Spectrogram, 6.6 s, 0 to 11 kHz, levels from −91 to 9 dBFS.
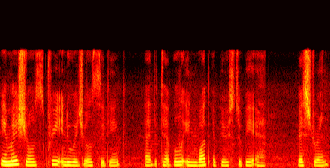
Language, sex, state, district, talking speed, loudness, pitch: English, female, Nagaland, Dimapur, 135 wpm, -18 LUFS, 195 Hz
